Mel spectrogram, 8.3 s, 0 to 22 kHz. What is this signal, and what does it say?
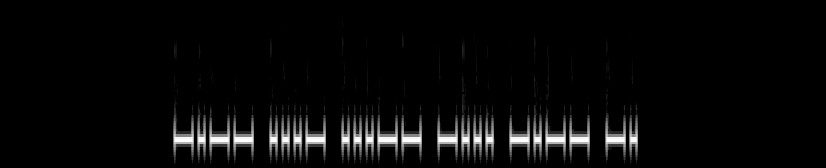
Morse code, heard as a keyed tone, about 20 wpm, 700 Hz. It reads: YV3BYN
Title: DXCC-100 Call Signs - 6 Characters - 20wpm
